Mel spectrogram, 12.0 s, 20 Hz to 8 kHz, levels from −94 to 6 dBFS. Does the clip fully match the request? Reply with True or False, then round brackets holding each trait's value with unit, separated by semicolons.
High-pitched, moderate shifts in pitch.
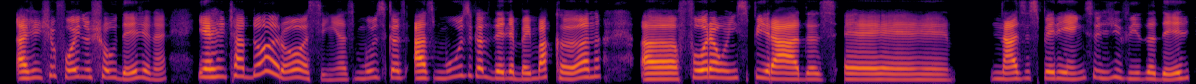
True (235 Hz; 4.2 semitones)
